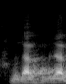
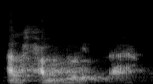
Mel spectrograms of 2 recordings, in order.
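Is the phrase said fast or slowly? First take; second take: fast; slowly. First: It is rattled off quickly, several times in a row. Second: It is said slowly and deliberately, once. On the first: "Oh, cepat-cepat" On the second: "Mengucap alhamdulillah juga begitu"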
